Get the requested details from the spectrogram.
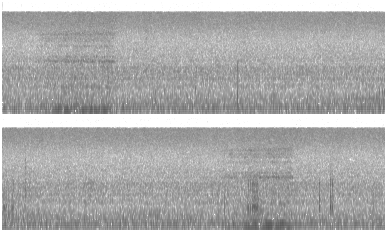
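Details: Snoring in a sleeping, tired corgi dog: two soft, rattling snores on inhalation about six seconds apart with quiet breathing between; owner wonders if hay fever.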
